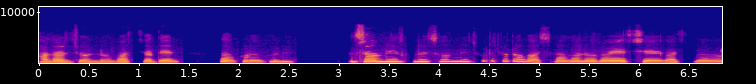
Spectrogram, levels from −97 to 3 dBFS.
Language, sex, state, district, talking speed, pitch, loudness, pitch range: Bengali, female, West Bengal, Malda, 125 wpm, 295 Hz, -18 LUFS, 270-330 Hz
